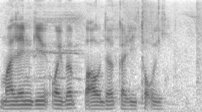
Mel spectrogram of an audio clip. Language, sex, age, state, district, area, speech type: Manipuri, male, 18-30, Manipur, Chandel, rural, read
